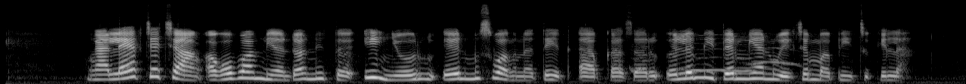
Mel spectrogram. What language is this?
Kalenjin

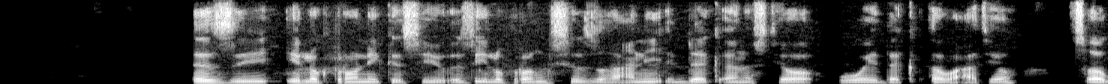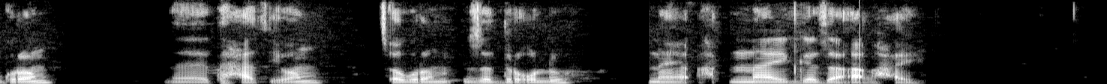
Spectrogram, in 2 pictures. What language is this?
Tigrinya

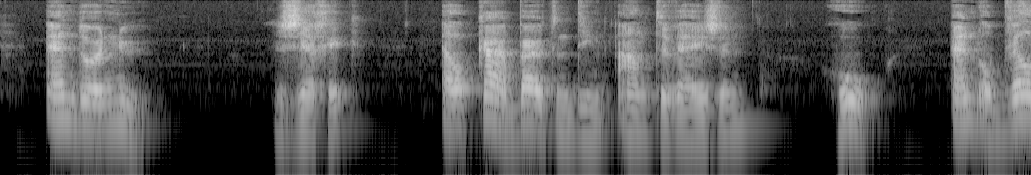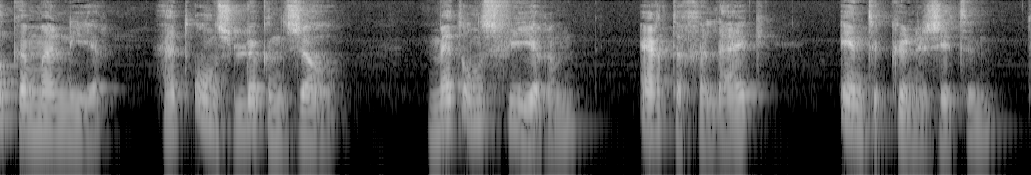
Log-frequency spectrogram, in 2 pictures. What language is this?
Dutch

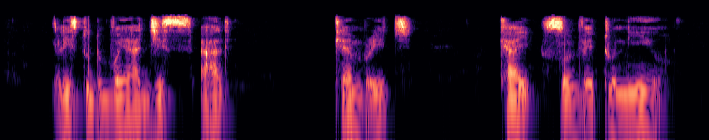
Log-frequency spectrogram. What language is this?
Esperanto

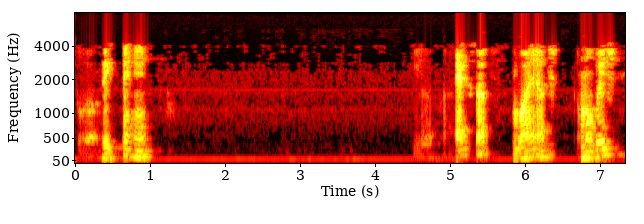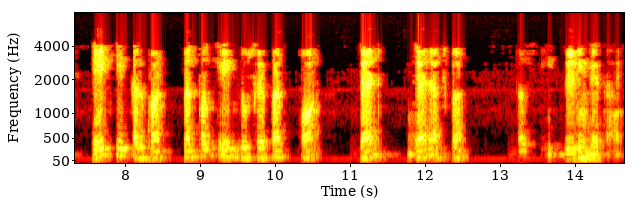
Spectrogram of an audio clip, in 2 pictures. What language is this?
Hindi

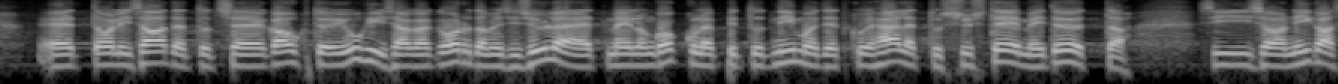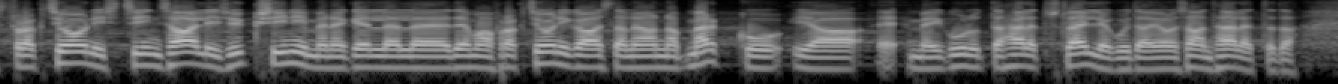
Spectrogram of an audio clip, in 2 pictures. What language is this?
Estonian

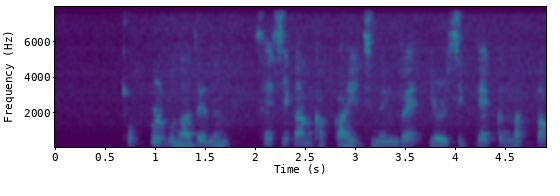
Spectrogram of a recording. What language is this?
Korean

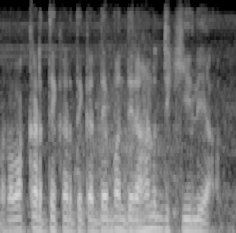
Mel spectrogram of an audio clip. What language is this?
Dogri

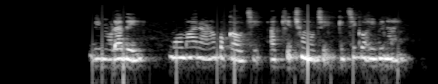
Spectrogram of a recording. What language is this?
Odia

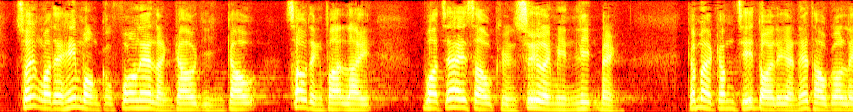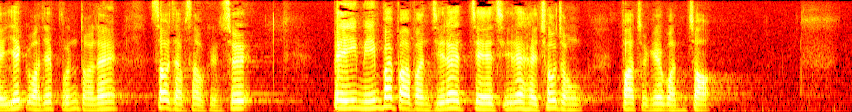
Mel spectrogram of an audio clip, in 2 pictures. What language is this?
Cantonese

